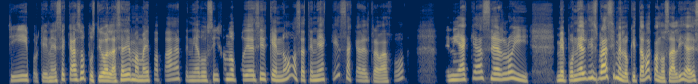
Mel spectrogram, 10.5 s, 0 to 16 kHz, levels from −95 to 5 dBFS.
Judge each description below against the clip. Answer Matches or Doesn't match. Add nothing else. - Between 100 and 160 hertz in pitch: Doesn't match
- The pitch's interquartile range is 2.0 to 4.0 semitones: Doesn't match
